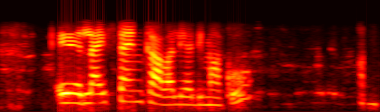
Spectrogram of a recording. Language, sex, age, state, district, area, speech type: Telugu, female, 18-30, Telangana, Yadadri Bhuvanagiri, urban, conversation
